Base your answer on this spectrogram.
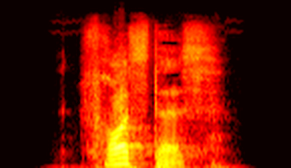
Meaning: genitive singular of Frost
- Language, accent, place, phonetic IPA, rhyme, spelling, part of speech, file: German, Germany, Berlin, [ˈfʁɔstəs], -ɔstəs, Frostes, noun, De-Frostes.ogg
